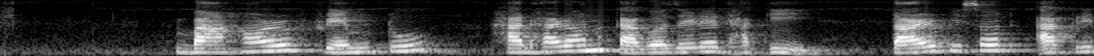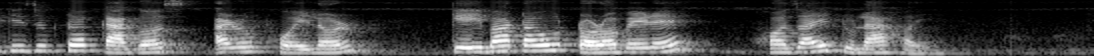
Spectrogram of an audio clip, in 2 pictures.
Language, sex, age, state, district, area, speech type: Assamese, female, 45-60, Assam, Lakhimpur, rural, read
